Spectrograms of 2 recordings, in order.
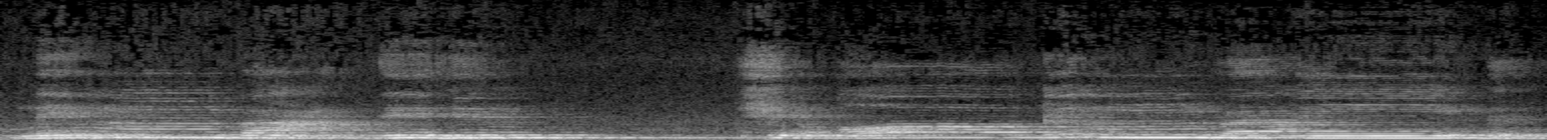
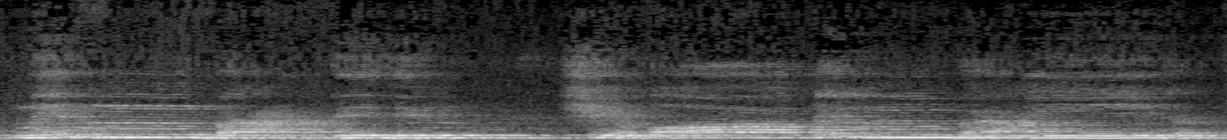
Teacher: ketika ada nun sukun atau tanwin berubah menjadi bunyi mim dengan dengung · Jadi suara nun mati atau tanwin berubah diganti menjadi huruf mim. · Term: iqlab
